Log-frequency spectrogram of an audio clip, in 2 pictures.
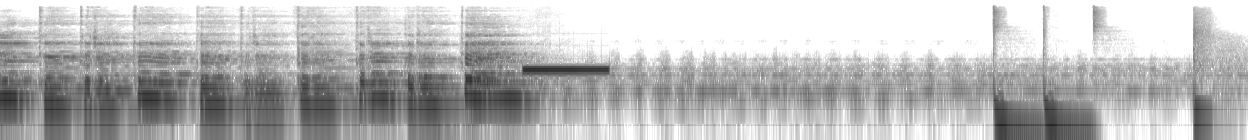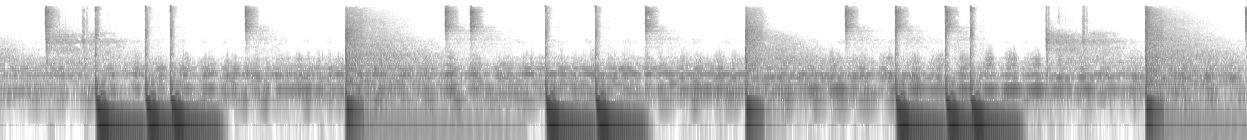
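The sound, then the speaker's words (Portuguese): A short musical jingle used as a show's vignette, with reverb added: a bright, dense burst of chords for a couple of seconds, then sparse punchy hits with a low thump, each trailing off into a long reverberant wash. No speech. “Pronto, agora temos uma vinheta.”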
